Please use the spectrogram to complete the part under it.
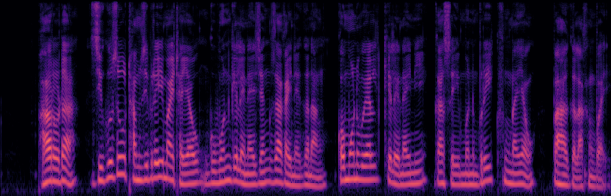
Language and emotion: Bodo, neutral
